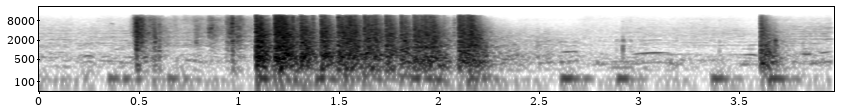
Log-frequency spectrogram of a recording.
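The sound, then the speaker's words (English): Rapid, loud crackling bursts of firecrackers go off just feet from the crowd at a street parade in La Paz: a short pop, then a dense two-second string of sharp explosions, followed by a final single bang over faint background crowd noise. “Drooping eyes flutter open for the fireworks that blaze just feet from the overserved patrons of the parade.”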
